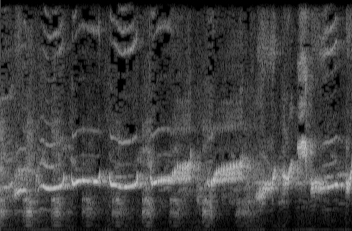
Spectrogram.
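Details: Caged Chinese hwamei singing a loud, sustained warble of slurred whistles that rise and fall, with rich overtones and quick rasping notes in between.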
